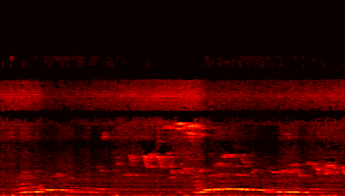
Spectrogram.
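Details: Pet dog howling in two long, wavering tonal notes that rise and fall in pitch, each lasting over a second, with steady background hum and faint higher tones.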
